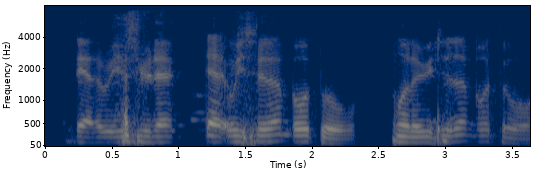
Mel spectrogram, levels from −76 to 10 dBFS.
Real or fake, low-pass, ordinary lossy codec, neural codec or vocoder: fake; 7.2 kHz; AAC, 32 kbps; codec, 16 kHz, 1 kbps, X-Codec, HuBERT features, trained on balanced general audio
